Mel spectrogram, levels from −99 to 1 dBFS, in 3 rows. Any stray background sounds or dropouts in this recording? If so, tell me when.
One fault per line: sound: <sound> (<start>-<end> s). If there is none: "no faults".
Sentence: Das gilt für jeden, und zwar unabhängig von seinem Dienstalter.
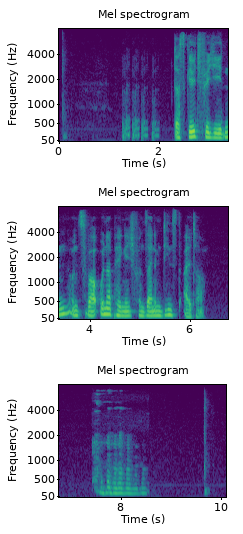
sound: laugh (1.3-2.0 s)
sound: laugh (7.4-8.6 s)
